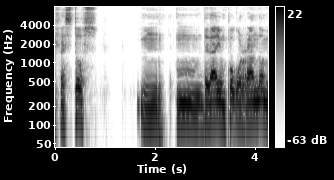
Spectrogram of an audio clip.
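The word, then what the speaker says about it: Phaistos: En realidad se pronuncia nosos y festos.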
